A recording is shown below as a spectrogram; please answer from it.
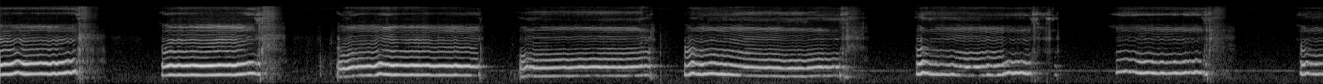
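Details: Brittany Spaniel named Lucy greeting her owner at the door on arriving home: a series of long, steady, high whines, each about a second long, repeated with brief gaps, clear and loud indoors.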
